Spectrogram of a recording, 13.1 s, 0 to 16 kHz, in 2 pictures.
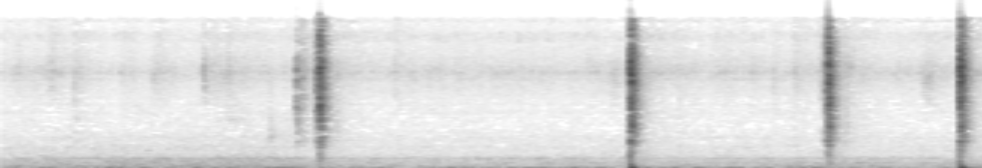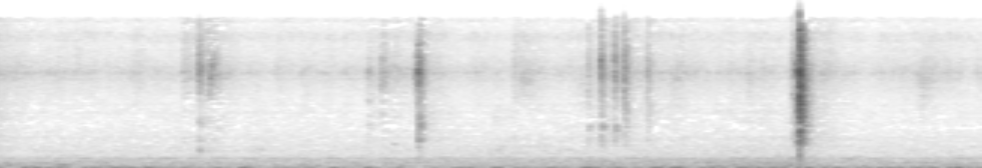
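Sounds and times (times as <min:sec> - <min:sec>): toy blaster mechanism clicking: 0:11.8 - 0:12.0.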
